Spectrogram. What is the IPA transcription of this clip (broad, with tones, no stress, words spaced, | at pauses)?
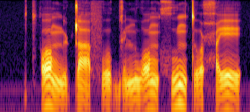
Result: t͡sʼɔ˧˥˧ŋʏ˩˧ ʈa˧˩fo˩˧˩ɡʏ˩˧nwɔ˧˥˧ŋ xu˧˥˧ŋto˩˧ ħe˧˥˧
